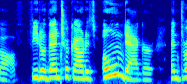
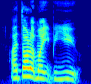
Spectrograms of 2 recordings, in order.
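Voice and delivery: ordinary delivery

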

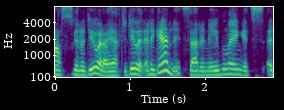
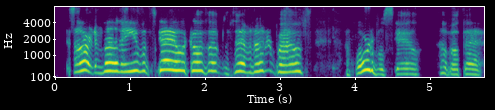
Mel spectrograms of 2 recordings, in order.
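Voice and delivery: put-on old man voice, higher and louder; 9 semitones higher, 6 dB louder than usual. Impersonating Chris talking about a scale: imitating Chris, sounds like old man. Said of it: "I just sound like an old man".

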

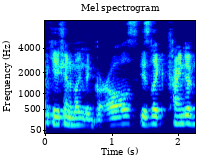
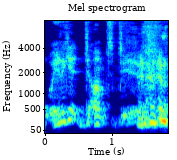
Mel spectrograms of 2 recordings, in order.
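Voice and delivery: nineties dude-bro delivery. Recounting what a random student tells a dumped classmate, in a 90s dude-bro voice. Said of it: "90s dude bro voice".

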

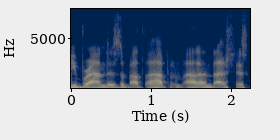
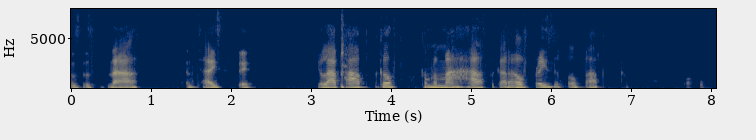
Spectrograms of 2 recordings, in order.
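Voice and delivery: fake elderly man voice; 3 semitones higher than usual. Joking around, doing the voice of the old guy from Family Guy. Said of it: "Are you trying to do that old guy from Family Guy?".

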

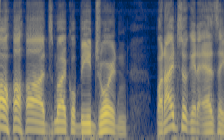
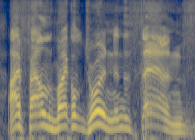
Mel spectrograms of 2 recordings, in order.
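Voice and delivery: pitched-up, slow cartoon duck character voice; 6 semitones higher than usual. Quoting a character from the movie: Daffy Duck voice. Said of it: "That was a good Daffy".

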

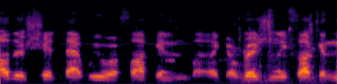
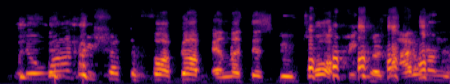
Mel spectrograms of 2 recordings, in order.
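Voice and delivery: put-on New York accent with very high pitch; 3 dB louder than usual. Retelling how he told the man to be quiet: imitating himself in a New York accent. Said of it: "the New York's coming at me".

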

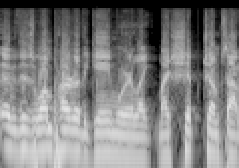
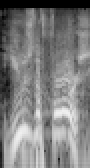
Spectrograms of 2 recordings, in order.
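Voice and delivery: mock shout, very high-pitched yell; 10 semitones higher than usual. A parent retells his daughter yelling while he plays a game: retelling a yell. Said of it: "yells like".

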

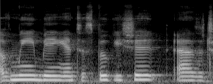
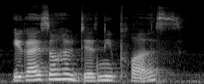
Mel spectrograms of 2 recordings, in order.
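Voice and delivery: most judgmental, heavily judging tone. Retelling what the oldest kid said, mimicking a judgmental tone. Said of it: "he says in the most judgmental tone".

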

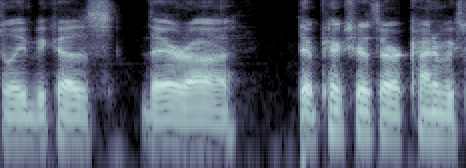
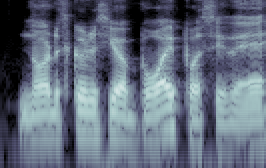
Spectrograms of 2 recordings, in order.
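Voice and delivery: imitated Australian accent. Retelling what someone said to them, repeat it in an Australian accent. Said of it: "but not as deep and in an Australian accent".

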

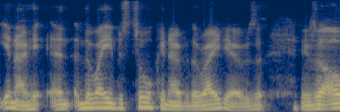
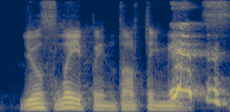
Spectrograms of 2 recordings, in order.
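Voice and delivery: put-on Russian accent, laid on, sing-song. Retelling a dad's bedtime-story rule, Russian accent. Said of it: "I don't know why I'm doing a Russian voice".

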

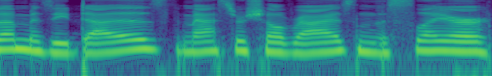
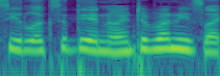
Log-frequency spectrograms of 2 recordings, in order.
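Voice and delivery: normal talking voice

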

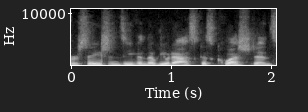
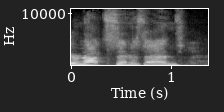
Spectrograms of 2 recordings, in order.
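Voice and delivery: put-on angry yell, pitched higher; 8 semitones higher than usual. Retelling how a counter-protester got in everyone's faces: imitating Ben yelling. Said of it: "asking us questions and yelling".

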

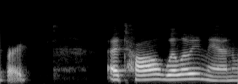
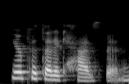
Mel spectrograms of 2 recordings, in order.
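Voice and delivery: usual speaking voice

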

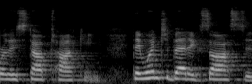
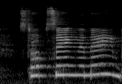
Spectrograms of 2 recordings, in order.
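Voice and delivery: terrified, frightened whisper, much higher; 10 semitones higher than usual. Ron reacts as Harry paces, shaking, by the fire: terrified whisper. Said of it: "said Ron in a terrified whisper".

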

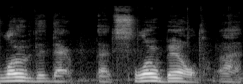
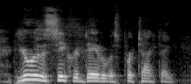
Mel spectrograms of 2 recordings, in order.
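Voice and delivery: ordinary talk, nothing marked

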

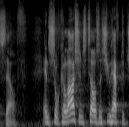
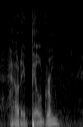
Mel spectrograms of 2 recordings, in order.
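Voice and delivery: very low, big Texan drawl; 11 semitones lower, 4 dB quieter than usual. Playing up a big Texan voice while addressing listeners, do a John Wayne impression. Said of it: "Get my John Wayne going on here".

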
